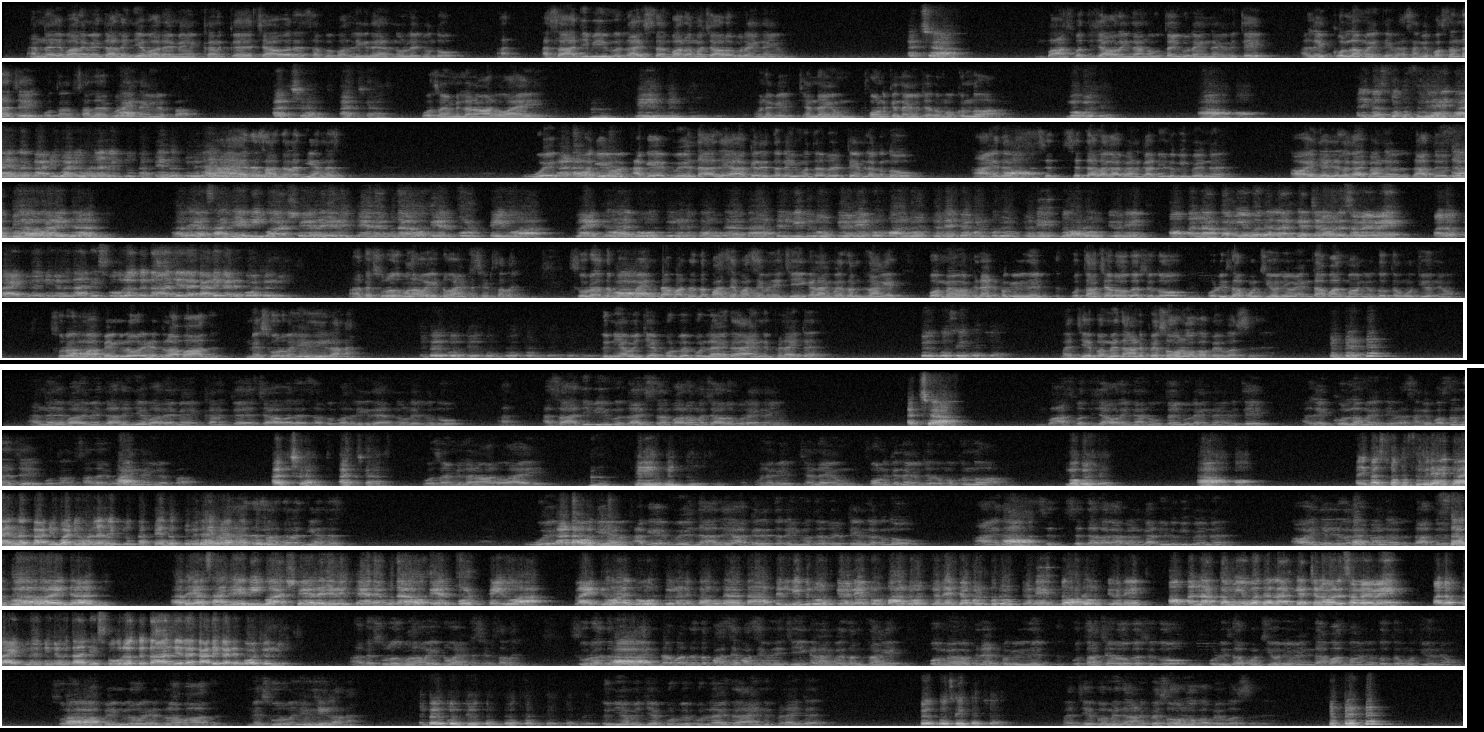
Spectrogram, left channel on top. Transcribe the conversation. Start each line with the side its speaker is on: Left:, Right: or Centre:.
Left: अन्न जे बारे में दालनि जे बारे में कणक, चांवर सभु मालिक दया जी नॉलेज हूंदो। असां अॼु बि राजस्थान बारामा चांवर घुराईंदा आहियूं।
Right: अच्छा
Left: बासमती चांवर ईंदा हिनि हुते ई घुराईंदा आहियूं हिते हले, कोलम हित असांखे पसंदि न अचे। हा, साल जा घुराईदा
Right: हा,
Left: हुंय यका,
Right: अच्छा, अच्छा,
Left: पो असांजा मिलण वारा <unintelligible>
Right: ह, हुं, हुं ह
Left: हुनखे चईदा हियूं फ़ोन केदा आहियूं वेचारो मोकुलींदो आ
Right: मोकिलजे, हा हा, कई बार सुख सुविधाएं आहे न गाॾियूं -वाॾियूं हलनिे थियूंस, उते सुविधाई
Left: हाणे
Right: हुयं न कोई
Left: त साधन थी विया उए
Right: ॾाढा वधी
Left: अॻे
Right: विया आहिनि,
Left: वेेंदासीं आगरे तॾहिं मतिलबु टेम लॻंदो हो, हाणे
Right: हा,
Left: त सीधा लॻा पिया आहिनि, गाडियूं लॻूं पयूं हिनि हवाई जहाज लॻाइपान
Right: सभु
Left: न राति जो
Right: सभु
Left: चओ त ॿी क़लाक
Right: हवाई
Left: में किथे।
Right: जहाज अरे! असांजे रीवा शहर जहिड़े शहर में ॿुधायो एयरपोर्ट ठही वियो आ। लाइटियूं हाणे घोर। वञे तवां ॿुधायो तां दिल्ली बि रोज़ थी वञे भोपाल रोज़ थी वञे जबलपुर रोज़ थी वे इंदौर रोज़ थी वञे। अऊं अञा कमीअ वधल आ कि अचण वारे समय में, मतिलबु फ्लाईट बी टिकट तांजी सूरत तांजे लाइ काॾे काॾे पहुचंदियूं।
Left: हा, त सूरत मां हवाईअड्डो आहे न सेठि साहिब, सूरत
Right: हा
Left: बॉम्बे अहमदाबाद त पासे पासे में चईं कलाके में समझ तांखे, बॉम्बे में फ्लाइट पकड़े हुतां चढ़ो त सिधो ओड़ीसा पहुची वञो, अहमदाबाद मां वञो त पहुची वञो। सूरत
Right: हा
Left: मां बैंगलोर, हैदराबाद, मैसूर वञूं
Right: जी
Left: ई ता न।
Right: बिल्कुलु बिल्कुलु बिल्कुलु बिल्कुलु बिल्कुलु।
Left: त भई जैपुर ॿैपुर लाइ त आहिनि फ्लाईट।
Right: बिल्कुलु सही ता चओ।
Left: जेब में तां वटि पैसो हुअणु खपे बसि।
Right: हा,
